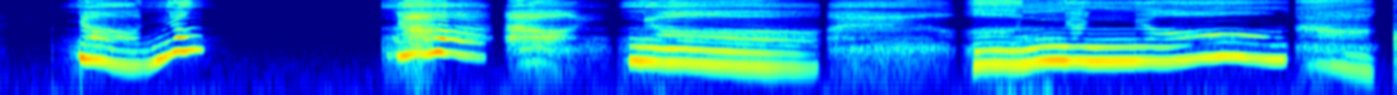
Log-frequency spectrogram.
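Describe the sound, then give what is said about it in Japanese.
A cat meows about six times, fairly loud, with some calls short and rising and others long and drawn out, separated by brief pauses. “猫ちゃんが生まれてきたら優しく迎えるのがマナーですよ。”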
